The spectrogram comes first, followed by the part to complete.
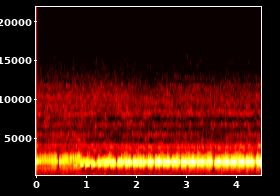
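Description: Frogs calling at night in a steady chorus of rapid, pulsed notes around a fairly high pitch.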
